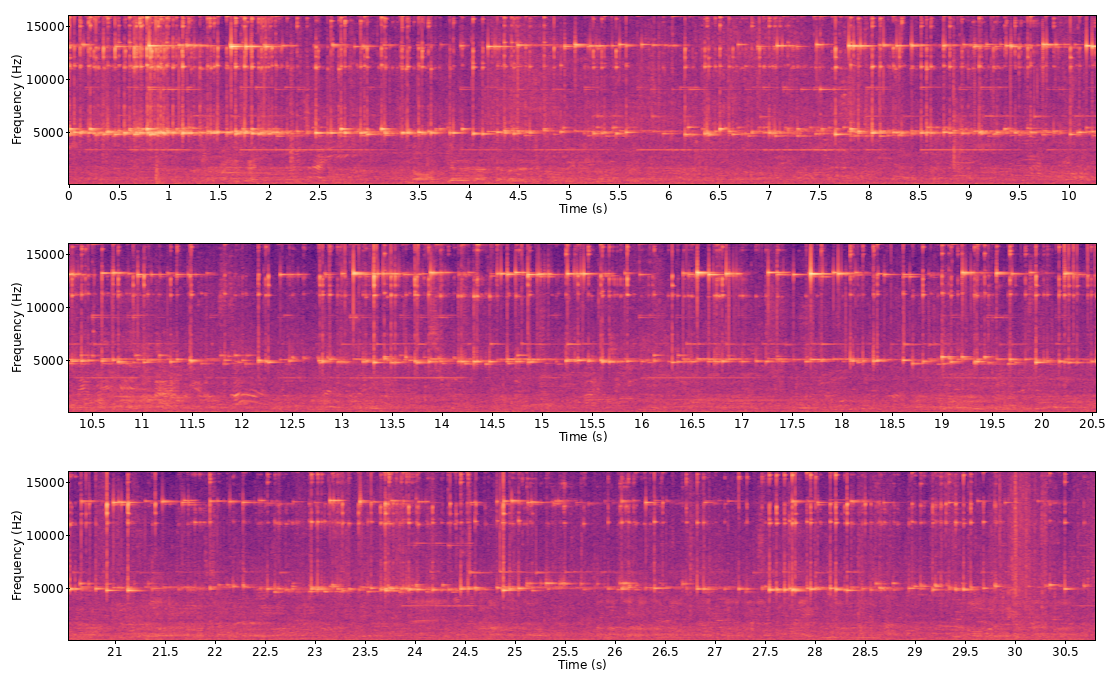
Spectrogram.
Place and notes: chome asakusa, tokyo - wind bells
Tokyo, Japan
